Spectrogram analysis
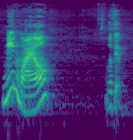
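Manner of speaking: ordinary delivery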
